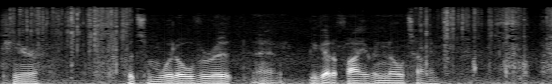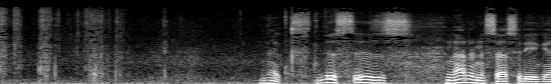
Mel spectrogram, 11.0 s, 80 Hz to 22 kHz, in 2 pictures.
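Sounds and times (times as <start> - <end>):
light scrapes rustles and clicks: 0.0 - 1.4, 4.2 - 7.3.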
